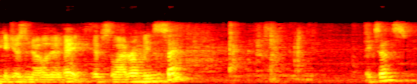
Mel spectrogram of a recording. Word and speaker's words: ipsilateral: How do we pronounce that? Huh? Ipsilateral. Ipsilateral.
